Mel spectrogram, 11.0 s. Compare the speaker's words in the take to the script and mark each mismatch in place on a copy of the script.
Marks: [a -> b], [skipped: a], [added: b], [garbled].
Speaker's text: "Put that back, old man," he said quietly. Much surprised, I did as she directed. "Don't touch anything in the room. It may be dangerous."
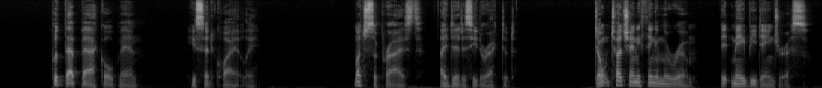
"Put that back, old man," he said quietly. Much surprised, I did as [she -> he] directed. "Don't touch anything in the room. It may be dangerous."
